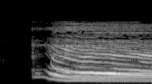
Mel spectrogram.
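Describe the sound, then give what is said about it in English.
A voice imitates a loud, drawn-out yawn: one long, voiced groan that starts after a brief silence, dips slightly in pitch, then holds steady and strong until it cuts off. “Or constant yawning? Yawning, just oh, loud like that too?”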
